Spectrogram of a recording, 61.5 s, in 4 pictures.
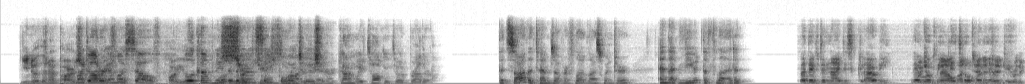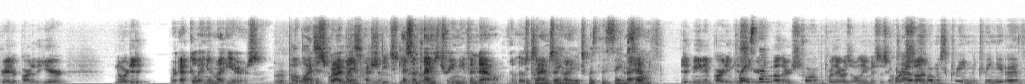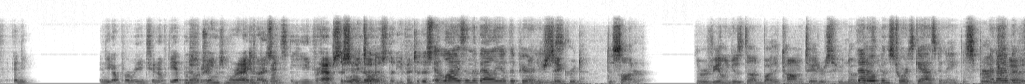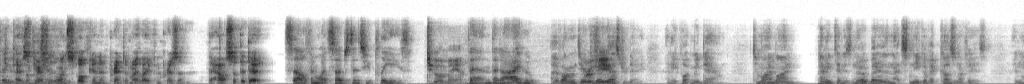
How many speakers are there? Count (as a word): seven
